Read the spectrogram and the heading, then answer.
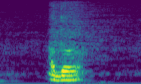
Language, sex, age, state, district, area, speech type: Santali, male, 60+, West Bengal, Birbhum, rural, spontaneous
